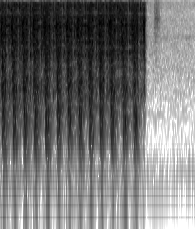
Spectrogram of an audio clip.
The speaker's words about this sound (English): We get the machine guns. Baby, what I tell you, I looked at those things and all I heard was.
